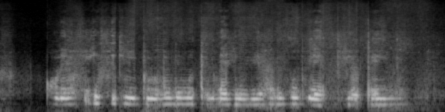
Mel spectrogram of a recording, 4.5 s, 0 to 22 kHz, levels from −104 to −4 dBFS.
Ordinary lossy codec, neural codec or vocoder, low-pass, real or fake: none; codec, 44.1 kHz, 1.7 kbps, Pupu-Codec; none; fake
